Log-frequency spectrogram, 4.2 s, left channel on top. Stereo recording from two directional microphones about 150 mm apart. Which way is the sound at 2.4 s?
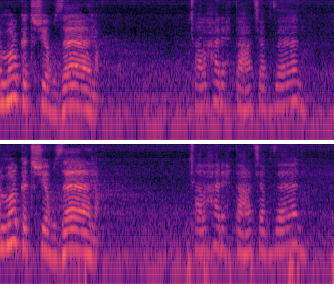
15° right (ahead or behind).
